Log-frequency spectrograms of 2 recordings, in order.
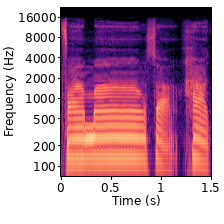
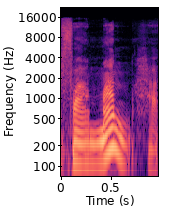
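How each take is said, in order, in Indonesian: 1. Bunyi n-nya samar dan sengau. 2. Bunyi n-nya diucapkan dengan jelas. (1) "Jangan disamarkan, jangan" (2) "tapi faman ha, seperti itu"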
